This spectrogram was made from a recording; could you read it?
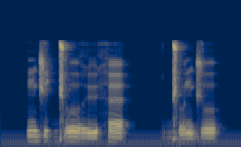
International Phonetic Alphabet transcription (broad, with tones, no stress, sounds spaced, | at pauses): n d͡ʒ ɨ˧˩ ɡ͡ǁ oː˧˩ ɦ ʉː˩ h ɐ˧˩ | ɡ͡ǁ o˩ n d͡ʒ o˩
